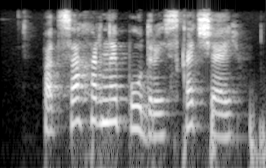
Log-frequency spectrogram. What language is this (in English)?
Russian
